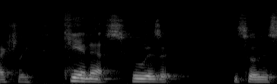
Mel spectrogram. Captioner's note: speaks in foreign language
